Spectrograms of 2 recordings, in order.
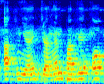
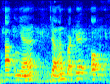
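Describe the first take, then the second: Both takes have the same delivery.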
